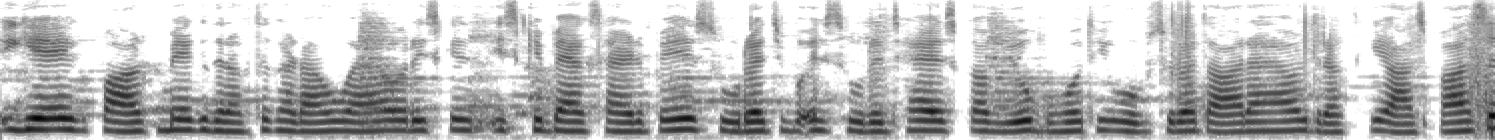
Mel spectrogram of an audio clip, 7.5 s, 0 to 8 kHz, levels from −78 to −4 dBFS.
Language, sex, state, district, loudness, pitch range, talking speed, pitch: Hindi, female, Delhi, New Delhi, -20 LUFS, 195-215 Hz, 250 wpm, 205 Hz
